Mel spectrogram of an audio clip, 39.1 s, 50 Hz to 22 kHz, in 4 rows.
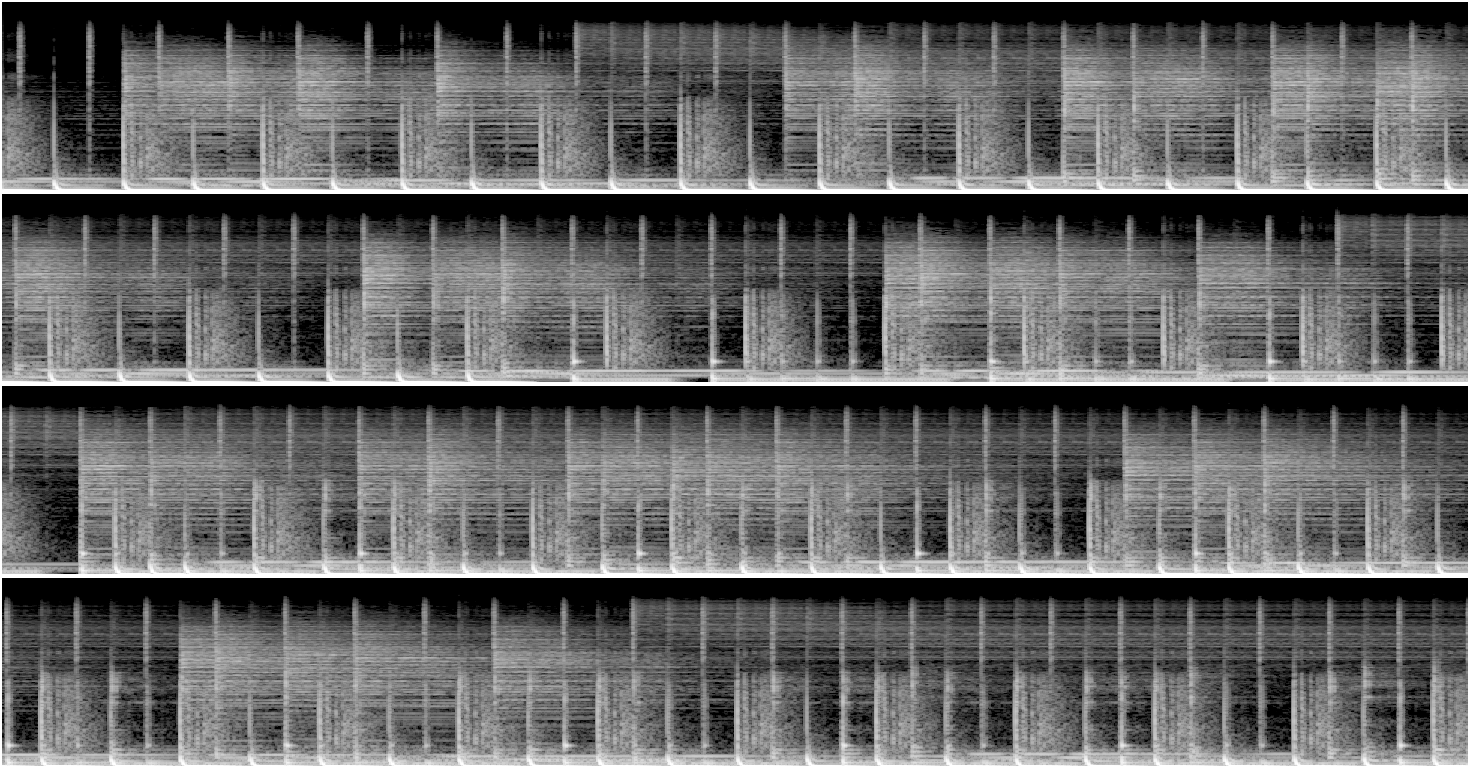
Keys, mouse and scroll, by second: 4.5 shift+middle click, 8.6 scroll down 1, 9.2 middle click, 12.1 scroll up 1, 19.9 double click, 23.4 middle click, 25.6 middle click, 30.3-30.8 scroll up 1, 30.9 shift+middle click, 33.6 middle click, 38.0-38.6 scroll down 1, 38.7 middle click.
